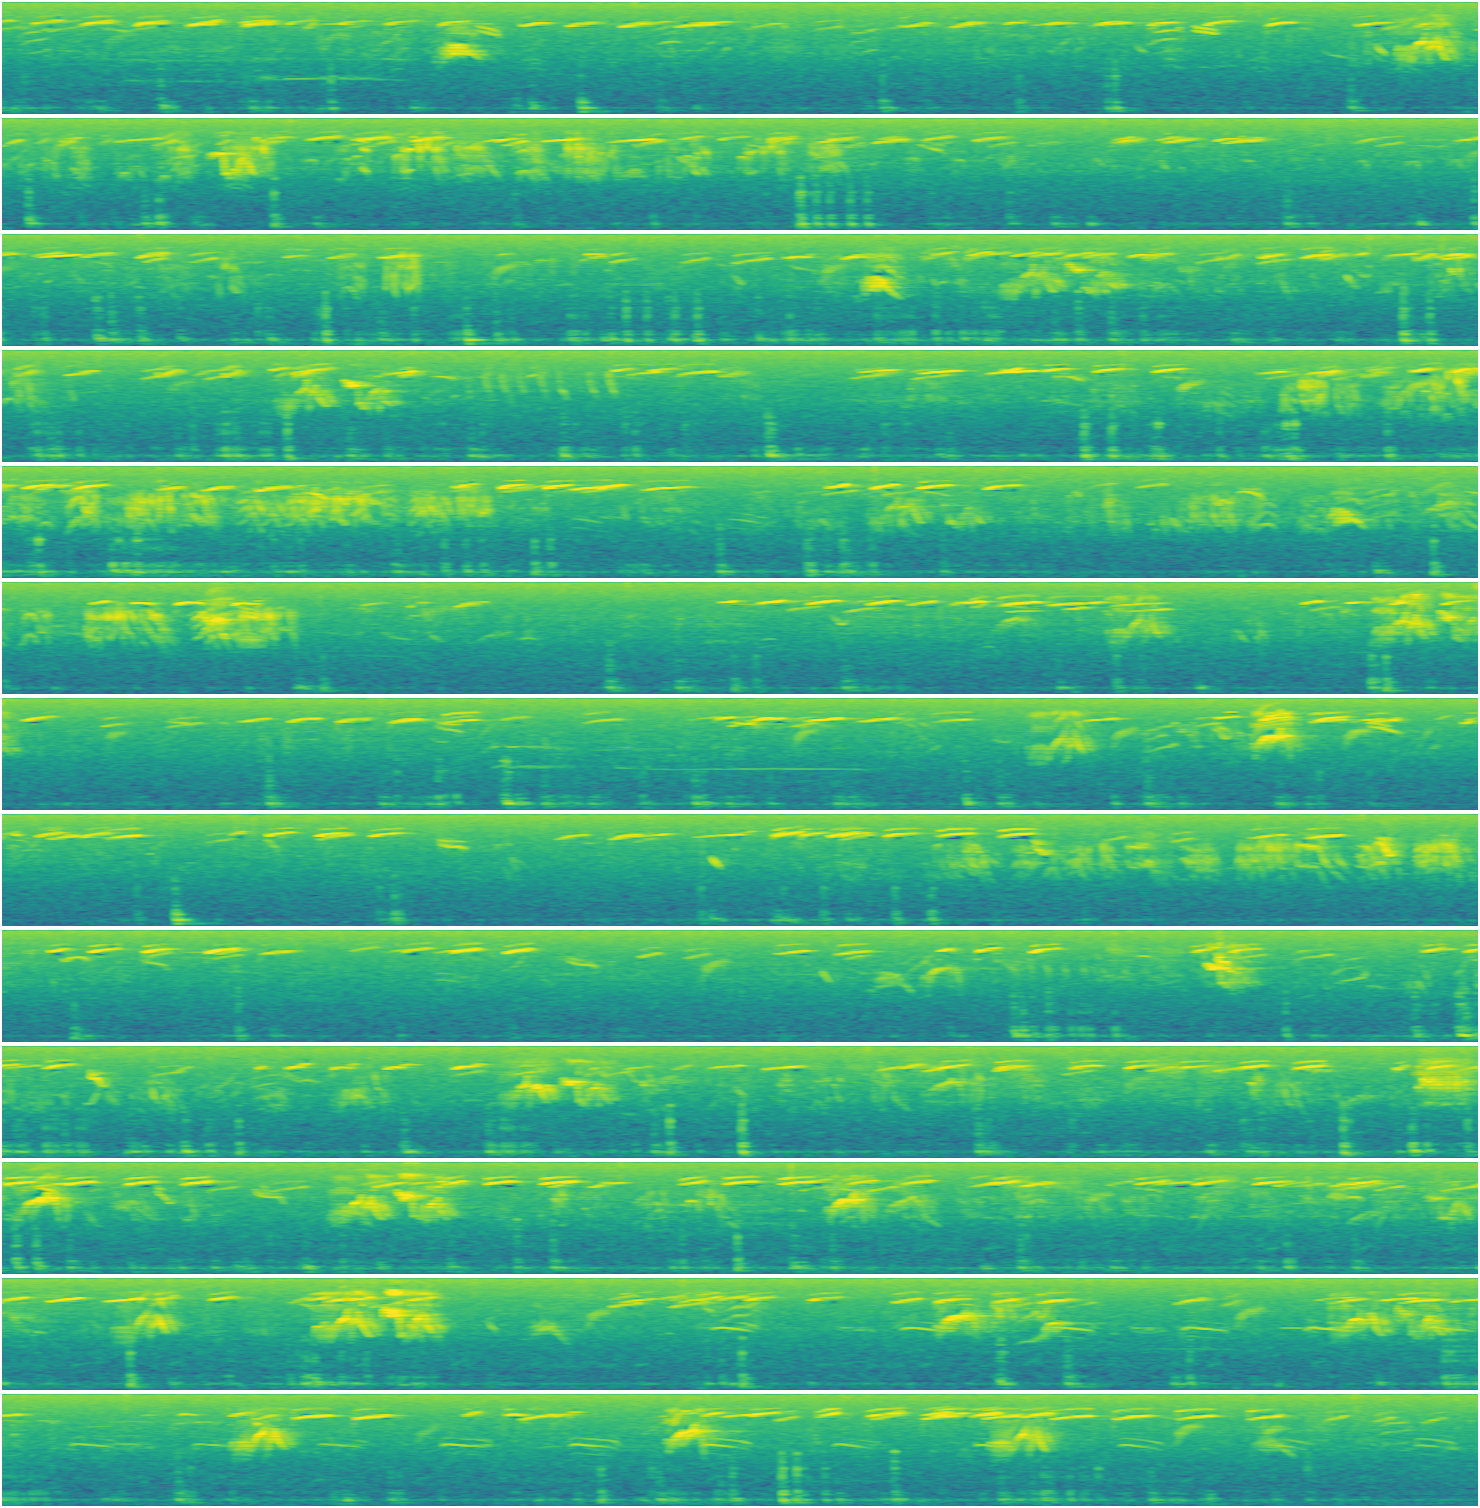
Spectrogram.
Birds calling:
Superb Starling (Lamprotornis superbus), White-browed Sparrow-Weaver (Plocepasser mahali), Red-fronted Barbet (Tricholaema diademata), Red-cheeked Cordonbleu (Uraeginthus bengalus)

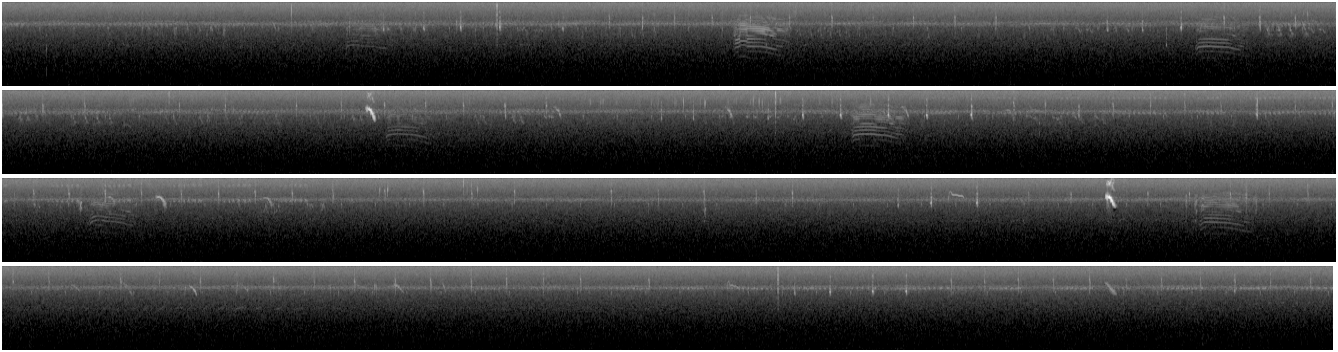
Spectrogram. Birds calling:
Hadada Ibis (Bostrychia hagedash), Western Yellow Wagtail (Motacilla flava)

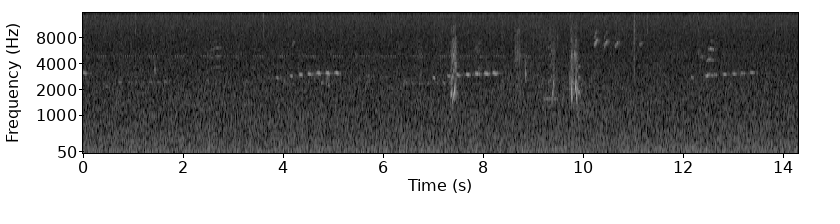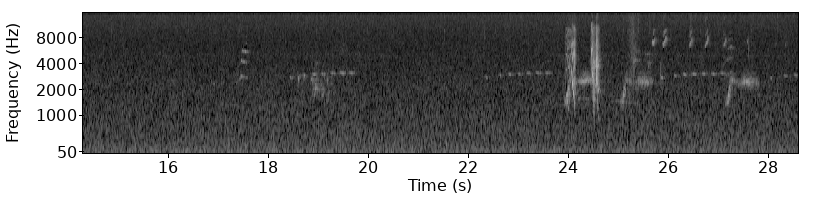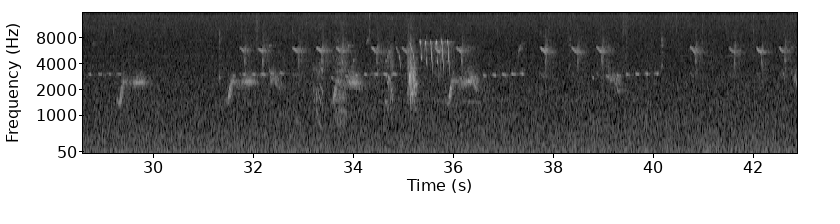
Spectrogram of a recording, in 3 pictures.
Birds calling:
Sulphur-breasted Bushshrike (Telophorus sulfureopectus), White-browed Sparrow-Weaver (Plocepasser mahali), Slate-colored Boubou (Laniarius funebris), Red-cheeked Cordonbleu (Uraeginthus bengalus)

